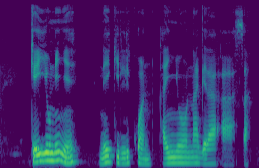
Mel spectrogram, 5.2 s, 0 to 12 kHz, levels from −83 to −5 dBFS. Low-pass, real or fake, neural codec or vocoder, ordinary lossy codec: 10.8 kHz; real; none; none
